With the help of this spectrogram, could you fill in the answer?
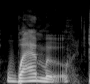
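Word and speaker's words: Wamuu: They keep trying to write it out as Whamu, W-A-M-U. But that is how... – It's how it's said. But yeah. But that's only because of the transliteration of Wham! They're saying Wham! – Yeah. – In Japanese.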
